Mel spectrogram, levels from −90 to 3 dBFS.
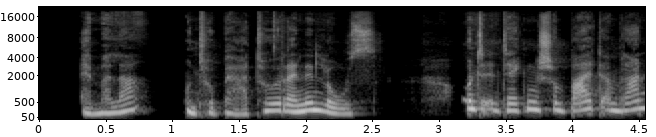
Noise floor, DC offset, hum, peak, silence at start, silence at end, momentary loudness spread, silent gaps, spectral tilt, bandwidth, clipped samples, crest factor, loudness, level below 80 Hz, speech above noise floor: -56 dBFS; under 0.1%; none; -12 dBFS; 0.3 s; 0 s; 11 LU; 0.90-1.07 s; -4.5 dB/octave; 19.5 kHz; under 0.1%; 18 dB; -30 LUFS; -84 dBFS; 28 dB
